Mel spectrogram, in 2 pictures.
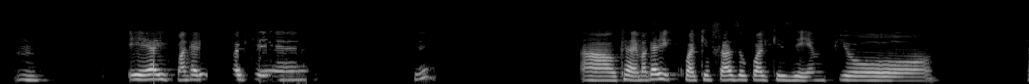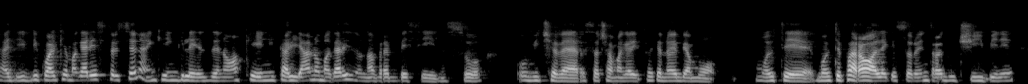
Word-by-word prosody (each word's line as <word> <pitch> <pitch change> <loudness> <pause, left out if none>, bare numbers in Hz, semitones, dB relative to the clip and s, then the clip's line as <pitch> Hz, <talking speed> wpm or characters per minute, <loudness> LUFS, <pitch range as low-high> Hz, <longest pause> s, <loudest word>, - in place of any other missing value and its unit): Mh. 210 -2 -7 1.0
E 225 -1 +6
hai 230 0 +5
magari 220 +2 0 0.2
qualche 220 0 -4 1.5
Sì. 305 +6 -11 1.5
Ah, 190 -1 +2
okay. 190 +1 0
Magari 230 +3 +2
qualche 215 -1 -2
frase 210 0 0
o - - -3
qualche 200 0 -2
esempio 185 -2 -2 0.9
cioè 175 -3 -5
di 180 +1 -5
di 210 +4 -2
qualche 200 +2 +1
magari 195 0 +1
espressione 220 +3 0
anche 195 +4 -4
inglese, 180 -3 0
no, 170 +3 -3
che 210 - 0
in 180 +1 -1
italiano 185 +2 +1
magari 185 +4 +2
non 180 -6 -9
avrebbe 165 0 -2
senso, 150 0 -6 0.3
o 190 - -7
viceversa, 175 -3 +1
cioè 170 +1 -3
magari 155 -1 -1
perché 180 0 -2
noi 165 -1 0
abbiamo 155 -4 -2 0.3
molte 170 -4 +2
molte 180 +3 +2
parole 170 -5 +9
che 175 - -5
sono 170 -2 -3
intraducibili. 175 -1 -3
185 Hz, 125 wpm, -24 LUFS, 170-205 Hz, 1.5 s, parole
